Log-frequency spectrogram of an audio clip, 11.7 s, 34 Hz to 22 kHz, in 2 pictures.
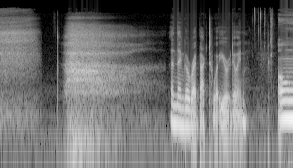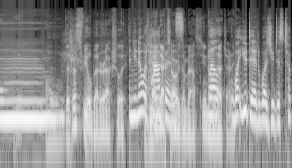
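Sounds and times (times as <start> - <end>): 
deep breath during a neck and shoulder stretching exercise: 0.0 - 3.4
speech: 3.4 - 5.0, 5.6 - 11.7.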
